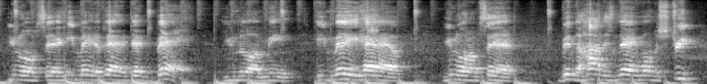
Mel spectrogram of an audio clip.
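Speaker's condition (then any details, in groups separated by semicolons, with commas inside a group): No condition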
